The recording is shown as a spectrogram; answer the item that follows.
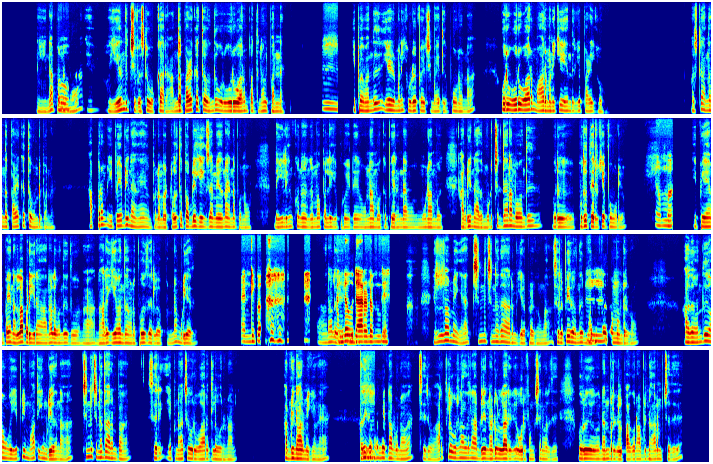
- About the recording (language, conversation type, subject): Tamil, podcast, மாறாத பழக்கத்தை மாற்ற ஆசை வந்தா ஆரம்பம் எப்படி?
- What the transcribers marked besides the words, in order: laugh; unintelligible speech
